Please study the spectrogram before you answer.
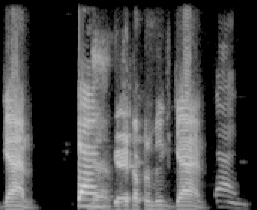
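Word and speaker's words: גן: right pronunciation. Gan.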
